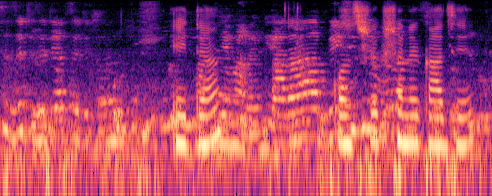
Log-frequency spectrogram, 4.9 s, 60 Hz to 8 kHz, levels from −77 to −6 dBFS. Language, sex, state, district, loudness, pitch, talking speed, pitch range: Bengali, female, Tripura, West Tripura, -16 LUFS, 225 Hz, 35 wpm, 215-235 Hz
